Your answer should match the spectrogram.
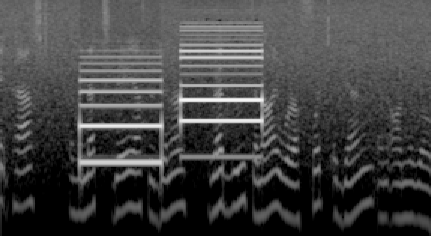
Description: Aircraft SELCAL, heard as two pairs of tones, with speech in English. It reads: DL-MS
